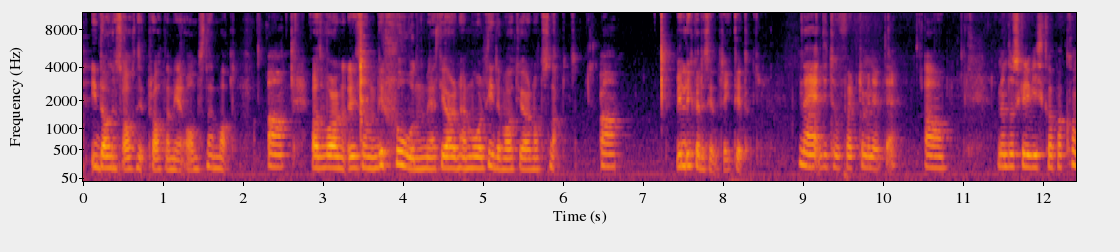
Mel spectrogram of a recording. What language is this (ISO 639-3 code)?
swe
